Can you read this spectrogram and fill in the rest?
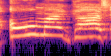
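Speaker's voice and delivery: stunned at what pops up on screen; shocked exclamation. Real, not acted. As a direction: draw it out in real shock.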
